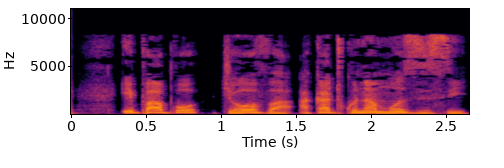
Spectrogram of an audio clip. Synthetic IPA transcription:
ipap̬o̞d͡ʒe̞ɦo̞vʱaʔakat̬i̥kunam̤o̞ziːsi

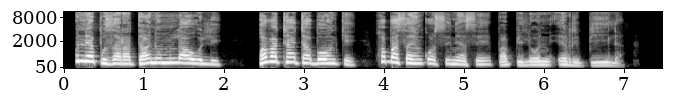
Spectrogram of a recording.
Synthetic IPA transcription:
uneb̥ʱuzaɾad̥ʱanium̩lawuli | waβatʰataβɔŋkʼɛ | waβasaɛŋkʼosinijasɛb̥ʱab̥ʱilonierib̥ʱiːla

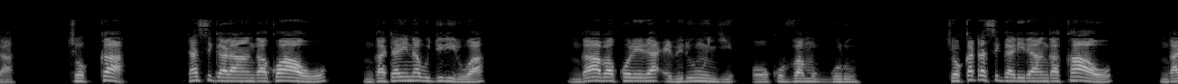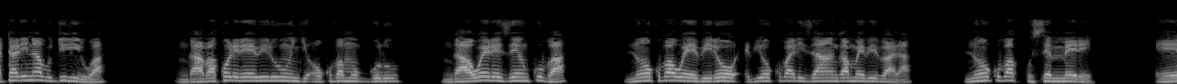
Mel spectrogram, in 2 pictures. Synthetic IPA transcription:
co̞kːa | tasiɡalaːŋɡakwaːwo̞ | ŋɡatalinaβuɟuɾiɾwa | ŋɡaːβako̞le̞ɾaʔe̞βiɾuːɲɟio̞kuvamuɡːulu | co̞kːatasiɡaliɾaːŋɡakaːwo̞ | ŋɡatalinaβuɟuɾiɾwa | ŋɡaːβako̞le̞ɾe̞ːβiɾuːɲɟio̞kuvamuɡːulu | ŋɡaːwe̞ːɾe̞ze̞ːŋkuβa | no̞ːkuβawe̞ːβiɾo̞e̞βjo̞ːkuβalizaːŋɡamwe̞ːβiβala̰ | no̞ːkuβakːuse̞mːe̞ɾe̞

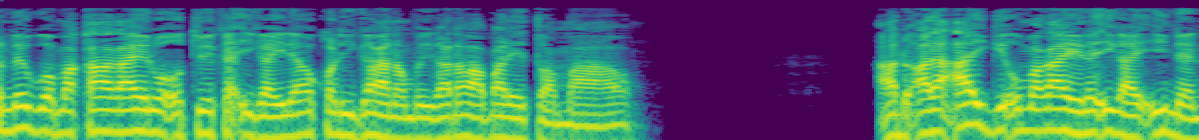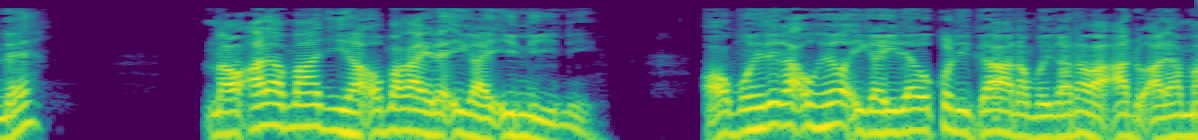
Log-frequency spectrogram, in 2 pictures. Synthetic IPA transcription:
neɣwɔmakaːɣaeɾwɔotwekɛʔiɣaiɾeaɣokoɾiɡanamoiɣanawamaɾetwama̰ɔ | a̰doʔaɾeaʔaiɡeomaɣaeɾɛiɣaiinɛnɛ | naɔʔaɾeamaːɲihaʔomaɣaeɾɛiɣaiiniːnḭ | ɔmoheɾeɣaoɦɛɔiɣaiɾeaɣokoɾiɡaanamoiɣanawa̰ʔadoʔaɾeam

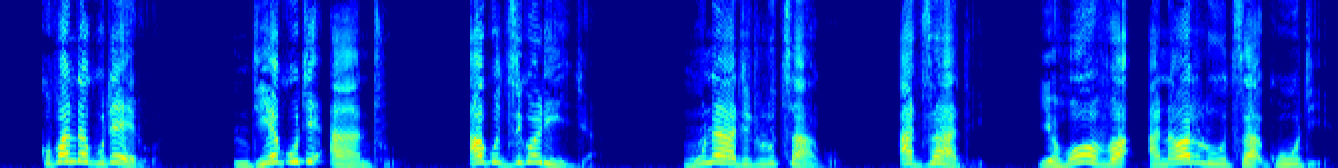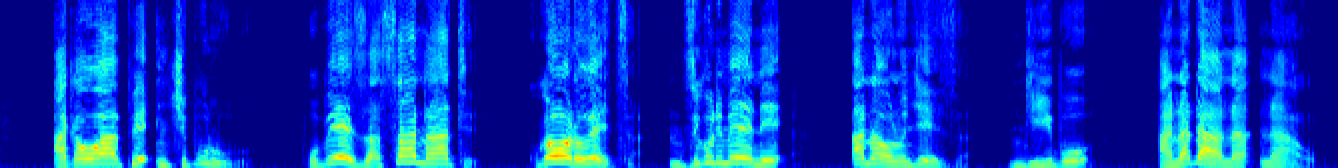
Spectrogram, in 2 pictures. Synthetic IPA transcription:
kupandak̬utɛːɾɔ | ndijɛk̬utiʔantʰu̥ | akud͡zikɔlid͡ʒa̰ | munat̬it̬ulut͡sʰa̰ku | ad͡zaːti | jɛɦɔvaːnawatulut͡sakutḭ | akawapʰɛn̩t͡ʃipulṵːlɔ | pɔpɛzasaːnatʰɛ̥ | kukawalɛwɛt͡sʰḁ | n̩d͡zikɔlimɛnɛ | anawalɔnd͡ʒɛza | ndip̬ɔ | anaɗanana̰ːwɔ̰

